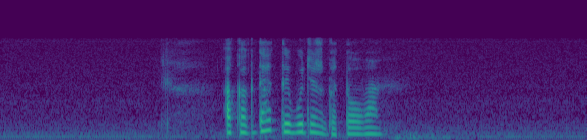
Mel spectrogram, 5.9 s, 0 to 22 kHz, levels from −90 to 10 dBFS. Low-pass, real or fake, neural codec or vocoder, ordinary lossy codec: 7.2 kHz; real; none; MP3, 64 kbps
